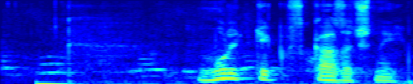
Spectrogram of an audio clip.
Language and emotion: Russian, neutral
